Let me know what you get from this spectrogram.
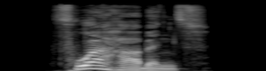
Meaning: genitive singular of Vorhaben
- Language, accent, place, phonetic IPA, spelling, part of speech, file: German, Germany, Berlin, [ˈfoːɐ̯haːbəns], Vorhabens, noun, De-Vorhabens.ogg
